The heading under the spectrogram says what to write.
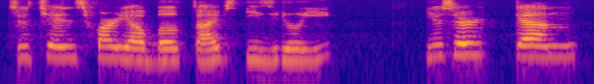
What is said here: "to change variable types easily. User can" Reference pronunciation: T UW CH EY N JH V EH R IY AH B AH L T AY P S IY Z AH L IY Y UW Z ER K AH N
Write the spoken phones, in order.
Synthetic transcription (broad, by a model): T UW CH EY N JH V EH R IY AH B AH L T AY P S IY Z AH L IY Y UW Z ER K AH N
